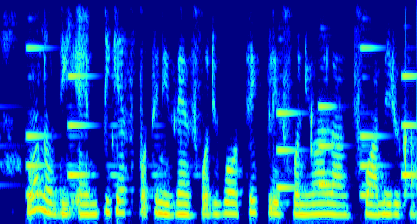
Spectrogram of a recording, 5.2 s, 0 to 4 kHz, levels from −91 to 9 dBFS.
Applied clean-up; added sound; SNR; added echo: classical method spectral subtraction.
